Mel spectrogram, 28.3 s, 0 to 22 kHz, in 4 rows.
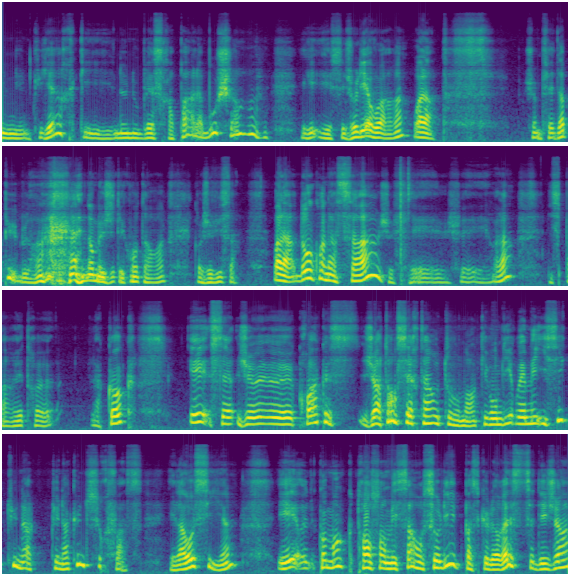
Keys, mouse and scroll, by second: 0.4-4.4 drag, 4.5-4.8 scroll down 1, 5.5 click, 6.8 right click, 7.8 click, 9.0 scroll up 1, 9.3-9.6 scroll down 1, 10.3 &, 11.6 click, 12.1 space, 13.8 click, 14.9 right click, 15.8-17.4 drag, 17.8 click, 19.4 scroll up 1, 22.4 click, 23.9 click.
